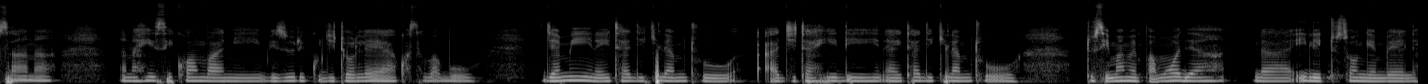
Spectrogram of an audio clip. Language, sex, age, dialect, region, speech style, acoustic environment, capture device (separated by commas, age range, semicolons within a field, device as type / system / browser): Swahili, female, 25-34, Kenya - Mombasa, Kenya, happy; relaxed; excited; focused, silence, mobile / Linux / Chrome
